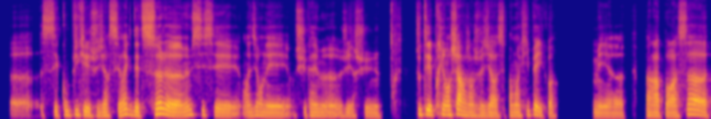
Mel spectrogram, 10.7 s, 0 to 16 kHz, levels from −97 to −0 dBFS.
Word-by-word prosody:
heu, - - -7 0.2
c'est 125 - -3
compliqué. 130 0 -1
Je 110 - -7
veux 115 - -4
dire, 115 0 -1
c'est 115 +2 -1
vrai, 155 - +4
que 145 - -5
d'être 120 -3 +2
seul, 165 +8 +6
heu, 115 -6 +6
même 130 +6 0
si 145 -2 -3
c'est, 110 -4 -2
on - - -10
va 110 - -3
dire, 125 +3 -3
on 115 - -2
est 105 -1 0
je 115 - -9
suis 110 - -6
quand 115 - -3
même, 115 -1 -1
heu, 105 0 -3
je 105 - -10
veux - - -3
dire, 110 - -8
je 110 - -8
suis, 105 - -6 0.7
tout 155 -1 0
est 145 - +8
pris 150 +3 0
en 140 - +5
charge 140 -4 +5
hein, 115 - 0
je 110 - -6
veux 105 - -2
dire, 105 -2 0
c'est 100 - -11
pas 110 - -4
moi 110 0 0
qui 130 +4 -7
paye, 130 -3 +2
quoi. 100 0 -4 0.6
Mais 100 -1 -1
heu, 95 -1 -4 0.3
par 115 - -1
rapport 110 0 +2
à 105 - +1
ça, 115 -2 +3
115 Hz, 285 wpm, -21 LUFS, 110-135 Hz, 0.7 s, est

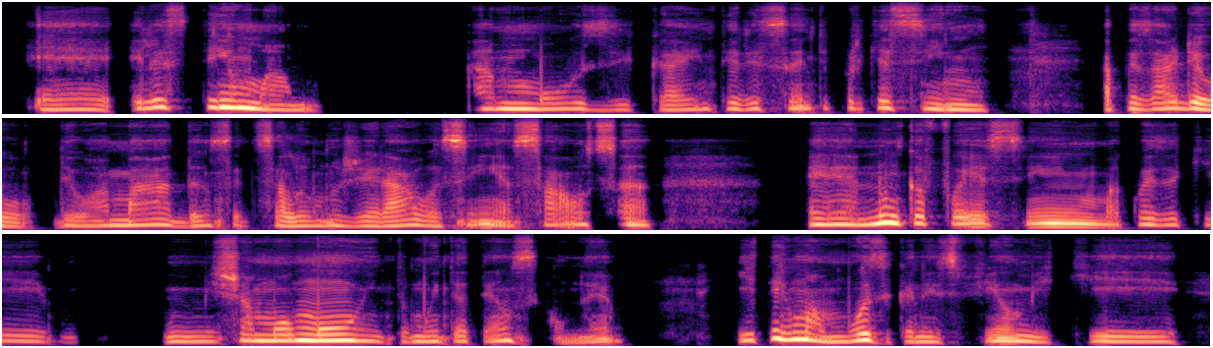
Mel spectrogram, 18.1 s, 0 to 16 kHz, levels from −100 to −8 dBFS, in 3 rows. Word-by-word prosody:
É, 160 -2 -8
eles 225 +3 -2
têm 235 0 +6
uma 185 -9 +7 1.0
a 185 - -6
música 175 -5 -3
é - - -9
interessante, 185 +4 -8
porque, 205 +1 -7
assim, 170 -6 -4 0.6
apesar 185 +2 -5
de 195 -1 +3
eu 140 -6 -3
de 165 - -13
eu 150 -1 -9
amar 170 +3 -4
a - - -7
dança 155 +3 -10
de 140 - -29
salão 150 0 -5
no 165 - -7
geral, 150 +3 -6
assim, 140 -6 +2
a - - -10
salsa, 190 0 -4 0.8
eh, 195 -1 0
nunca 235 +3 +8
foi, 215 - -4
assim, 230 - -8 0.2
uma 215 -4 0
coisa 190 -2 -8
que 175 -4 -13 0.6
me 160 +1 -7
chamou 190 +2 +1
muita, 195 -5 +6
muita 165 +1 -7
atenção, 185 - -7
né. 75 +6 -9 0.6
E 200 +2 -5
tem 250 0 +5
uma 230 -5 +8
música 160 0 0
nesse 150 -3 -7
filme 90 -4 -2
que 155 -3 -6
175 Hz, 150 wpm, -21 LUFS, 155-195 Hz, 1.0 s, nunca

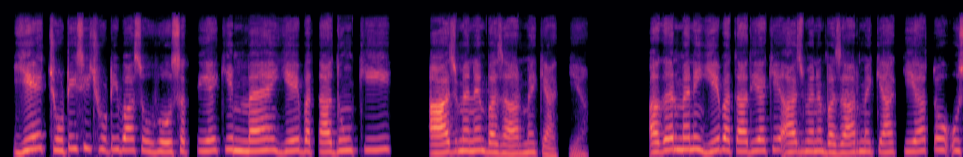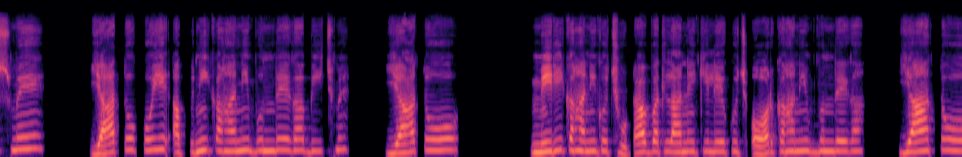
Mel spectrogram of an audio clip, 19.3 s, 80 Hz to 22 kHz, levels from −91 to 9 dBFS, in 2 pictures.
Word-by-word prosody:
ये 280 +9 +3
छोटी-सी 310 +4 -2
छोटी 290 -1 -6
बात 275 -1 -1
हो 240 -1 -1
सकती 250 +1 -3
है 265 +1 0
कि 285 +2 -5
मैं 260 +1 +4
ये 255 +1 -1
बता 240 -2 0
दूँ 260 +3 -2
कि 285 +2 -4 0.4
आज 220 +3 +7
मैंने 260 +1 +1
बाज़ार 200 -3 0
में 225 +1 -4
क्या 180 -7 -7
किया। 165 +4 -16 0.7
अगर 275 +4 +3
मैंने 290 +1 +2
ये 255 0 -1
बता 260 -3 +1
दिया 260 +2 -2
कि 280 +2 -9
आज 235 0 0
मैंने 245 +1 -2
बाज़ार 215 +2 -1
में 245 0 -3
क्या 230 -1 -3
किया, 245 +2 -4
तो 280 -1 -2
उसमें, 285 +5 -1 0.5
या 200 +4 +5
तो 285 0 -1
कोई 285 +2 +1 0.2
अपनी 245 +5 0
कहानी 255 +1 +1
बुन 255 +1 0
देगा 270 0 -1
बीच 250 +3 -8
में, 285 +1 -5 0.4
या 210 +4 +4
तो 275 +1 0 0.8
मेरी 240 +4 +6
कहानी 255 -2 +1
को 255 +1 -3
छोटा 215 0 +2
बतलाने 240 0 0
के 245 - -6
लिए 240 0 -1
कुछ 230 -3 -6
और 190 +3 +4
कहानी 250 +1 +1
बुन 250 +1 -1
देगा, 250 0 -1 0.4
या 240 +4 +6
तो 275 - -2
250 Hz, 180 wpm, -23 LUFS, 235-270 Hz, 0.8 s, आज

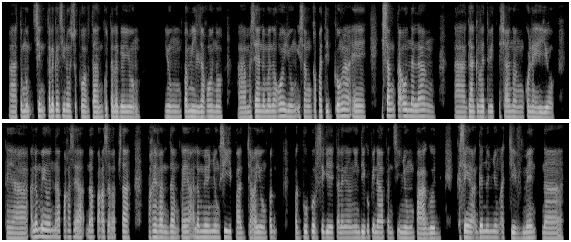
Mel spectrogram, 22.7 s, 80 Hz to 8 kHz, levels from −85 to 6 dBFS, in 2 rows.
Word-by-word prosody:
ah, 135 0 0
tumun 145 0 +1
sin 150 -1 +1
talagang 150 +1 +3
sinusuportahan 140 -2 0
ko - - 0
talaga 135 -1 +3
yung 135 - +1 0.5
'yong 135 -1 -1
pamilya 140 -2 +2
ko 140 0 0
'no. 135 0 -1 0.3
Ah, 125 0 0
masaya 140 +2 +2
naman 140 0 +2
ako, 155 +2 +1
'yong 140 -1 -1
isang 135 0 -1
kapatid 140 0 -1
ko 150 +1 +3
nga, 160 -1 +2
eh, 140 -1 +2 0.3
1 160 0 +4
taon 155 0 +2
na 150 - +3
lang, 150 -1 0 0.4
ah, 130 0 -1
ga-graduate 135 0 +1
na 130 - -10
siya - - +2
ng 130 -1 -3
kolehiyo. 125 -2 +2 0.3
Kaya 130 -1 -1
alam 170 +2 +2
mo - - +2
'yon 165 -1 +1
napakasaya 120 - -1
napakasarap 75 0 -1
sa 150 -1 +1 0.3
pakiramdam 145 -1 +1
kaya 145 +1 +1
alam 150 - 0
mo 150 - +3
'yon 150 0 0
'yong 145 - -4
sipag, 135 -4 0
'tsaka - - -1
'yong 135 -1 0
pag 145 0 -3 0.4
pagpupursige, 145 0 0
talagang 140 0 -1
hindi 145 0 0
ko 145 - -2
pinapansin 140 -1 -1
'yong 135 0 -3
pagod, 130 0 +2 0.3
kasi 150 - +3
nga 140 - -1
gano'n 150 +1 0
'yong - - -10
achievement 140 0 0 0.2
na 130 - 0
140 Hz, 165 wpm, -23 LUFS, 135-145 Hz, 0.5 s, 1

